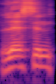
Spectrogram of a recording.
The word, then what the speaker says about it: listen: But the pronunciation is really listen, not listen.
